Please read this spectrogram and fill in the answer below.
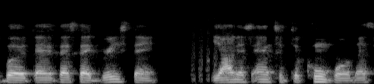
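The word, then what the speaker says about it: Giannis Antetokounmpo: the greek freak but that's that grease thing giannis answered to kumbo that's how you pronounce his name oh yeah cause i was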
